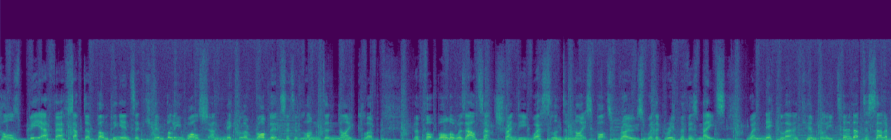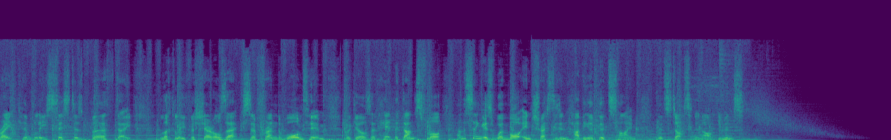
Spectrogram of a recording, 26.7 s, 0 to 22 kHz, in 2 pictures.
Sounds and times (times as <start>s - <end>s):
Speech: 0.0s - 24.5s
Music: 0.0s - 26.1s.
